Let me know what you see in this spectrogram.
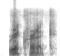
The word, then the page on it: ricrac: American English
